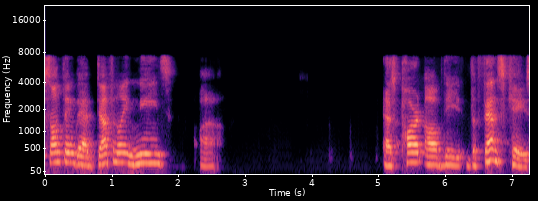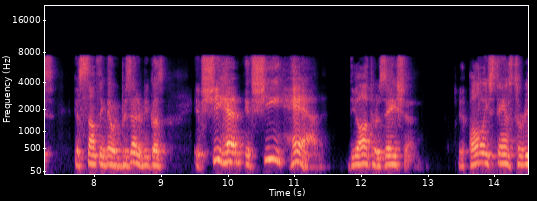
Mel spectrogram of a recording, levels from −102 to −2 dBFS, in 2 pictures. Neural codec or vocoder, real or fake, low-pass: codec, 16 kHz, 2 kbps, X-Codec, WavLM features, trained on Multilingual LibriSpeech; fake; 7.2 kHz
